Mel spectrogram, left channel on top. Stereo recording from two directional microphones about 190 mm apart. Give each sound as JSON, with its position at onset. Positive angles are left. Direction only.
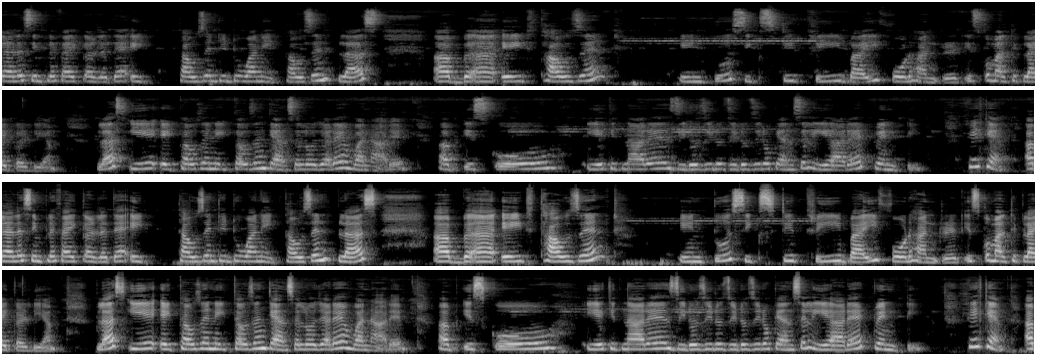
{"t": 0.0, "sound": "speech", "side_deg": -50}
{"t": 16.1, "sound": "speech", "side_deg": -50}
